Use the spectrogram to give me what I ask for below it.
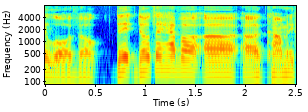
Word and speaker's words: Louisville: I'm from Louisville, Kentucky. Louisville. Oh, cool. Yeah. Cool. You say it right.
